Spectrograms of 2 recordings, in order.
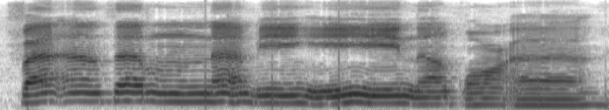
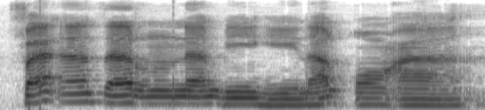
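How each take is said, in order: First: The final vowel of bihi is held long. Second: The final vowel of bihi is cut short. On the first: The speaker calls it right. "bihi panjang sebanyak dua harokat atau satu alif" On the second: The speaker calls it wrong. "Salah karena kurang panjang ya"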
